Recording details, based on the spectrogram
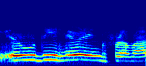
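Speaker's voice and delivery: slow, drawn-out storybook wicked-witch voice. Speaker retells prank phone calls with friends, doing a Wicked Witch voice. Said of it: "like the Wicked Witch of the Wizard of Oz".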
